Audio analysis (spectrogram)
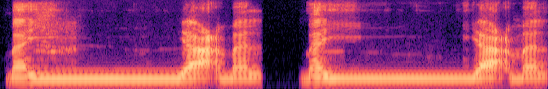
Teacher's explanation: Hanya nun sukun berubah menjadi ya, kemudian ditahan bunyinya.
